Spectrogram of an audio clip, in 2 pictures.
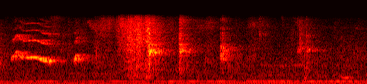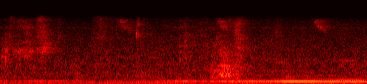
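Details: Miniature Shih Tzu puppy from a kennel, indoors, giving high thin whimpers and short yips that slide downward, clustered early, then scattered faint whines over a steady low electrical hum and soft knocking.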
